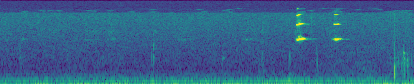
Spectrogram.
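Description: Faint squeaks of a marker writing on a glass lightboard, with two short high squeaks near the end, over a low steady hum.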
